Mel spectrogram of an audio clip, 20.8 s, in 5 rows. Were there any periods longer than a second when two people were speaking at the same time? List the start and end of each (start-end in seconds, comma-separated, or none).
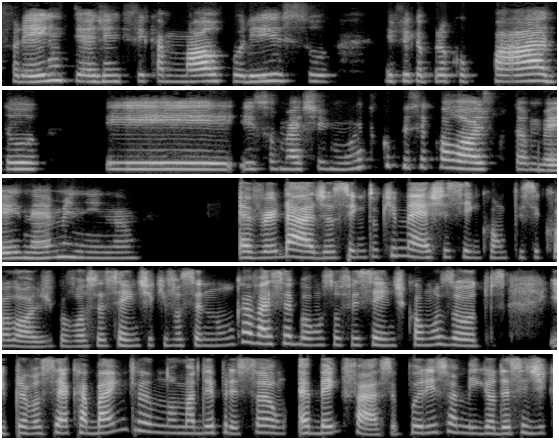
none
